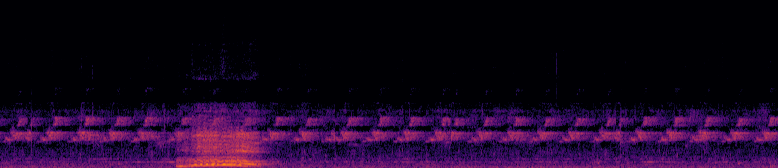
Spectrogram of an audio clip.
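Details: A single drawn-out, tremulous goat bleat near the start, then only rapid, regular, high insect chirping in the background.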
